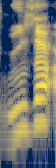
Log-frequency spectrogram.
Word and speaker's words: Ruza: We don't really have sponsorships yet, but this week is gonna be I I want to say it's pronounced Ruza R U Z A Ruza.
